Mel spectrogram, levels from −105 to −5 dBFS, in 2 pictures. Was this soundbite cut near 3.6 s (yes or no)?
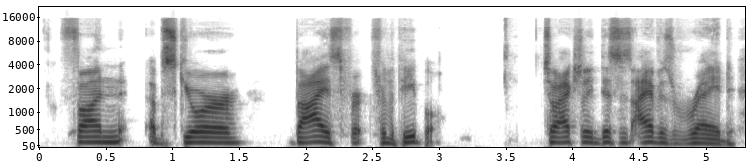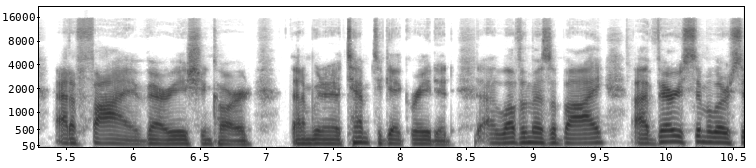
yes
